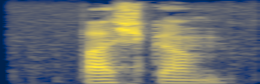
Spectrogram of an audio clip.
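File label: "паськӧм", Komi, male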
